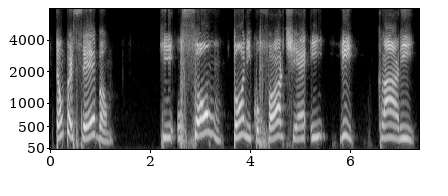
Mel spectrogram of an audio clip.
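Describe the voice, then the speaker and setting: A woman teacher giving an online class. She explains step by step, spells out syllables slowly and keeps checking with "ok?". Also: sits high, a bit bright, dry recording. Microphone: computer mic on a video call.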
